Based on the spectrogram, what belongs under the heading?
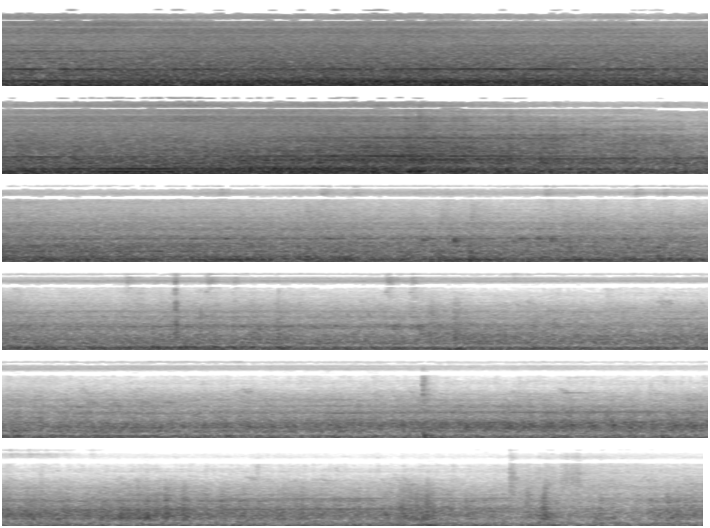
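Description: NJ Transit Arrow III electric multiple-unit commuter train running along the track with wheels clattering and a steady whine. It is loud for the first eight seconds or so, then fades steadily as it moves off into the distance.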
